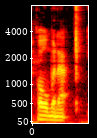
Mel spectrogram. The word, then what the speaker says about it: almanac: The gambling, the Omnimac, is that how you say it? – Almanac.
